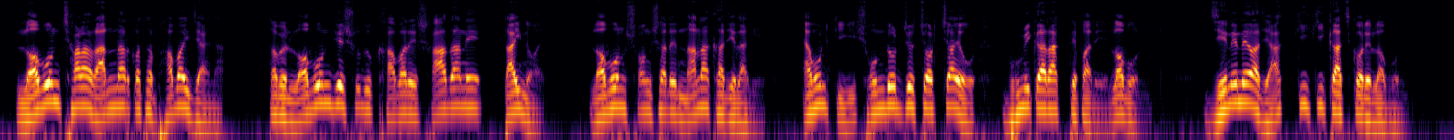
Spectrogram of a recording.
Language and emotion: Bengali, neutral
